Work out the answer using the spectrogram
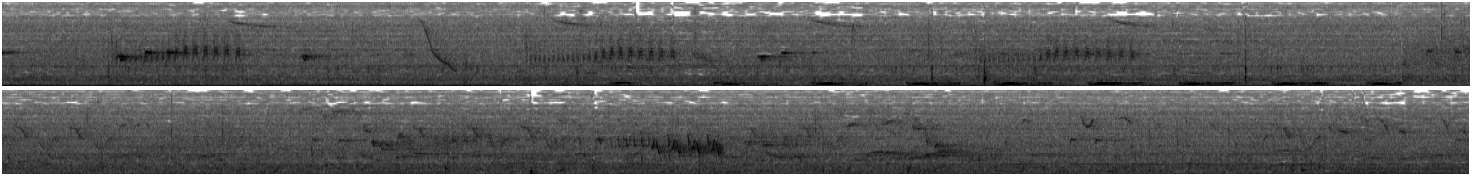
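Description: Woodland birdsong: small birds calling and singing high throughout, with a quick trill past the middle. In the first half a bird gives a run of about a dozen low hoots, evenly spaced at a little under two a second, over a low steady hum.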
